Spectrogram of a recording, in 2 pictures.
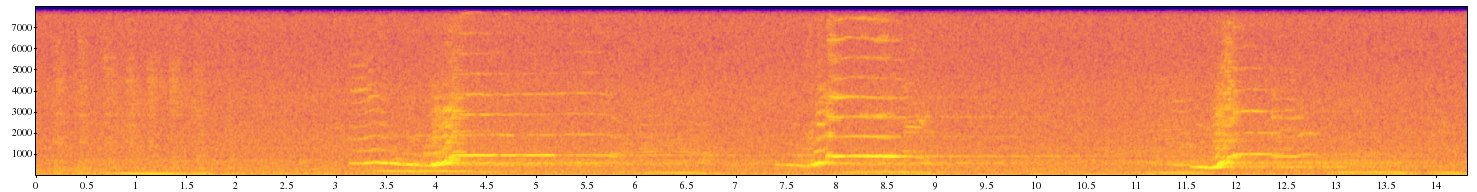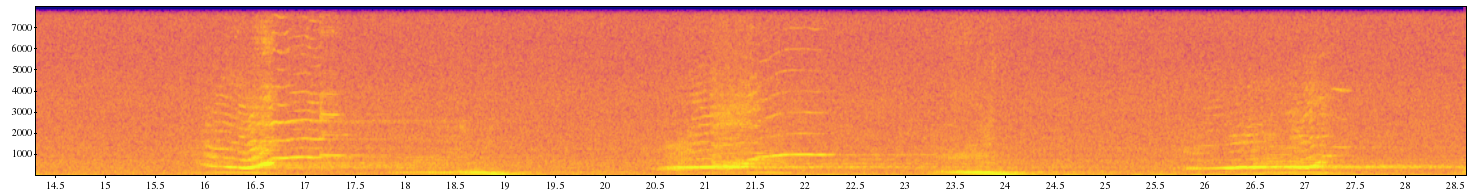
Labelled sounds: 3.2	5.6	humpback whale, 0.80 to 7.8 kHz
7.8	8.7	humpback whale, 0.80 to 7.6 kHz
11.8	12.7	humpback whale, 0.80 to 5.2 kHz
16.0	18.5	humpback whale, 0.80 to 6.9 kHz
20.8	22.3	humpback whale, 0.80 to 7.1 kHz
26.2	27.5	humpback whale, 0.80 to 4.2 kHz

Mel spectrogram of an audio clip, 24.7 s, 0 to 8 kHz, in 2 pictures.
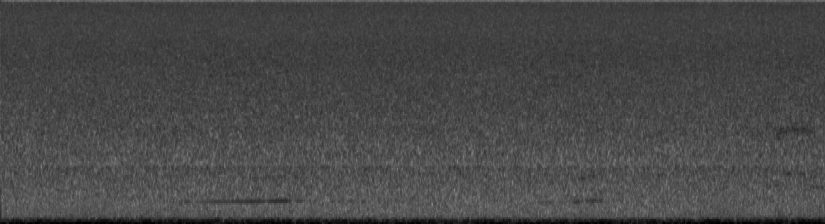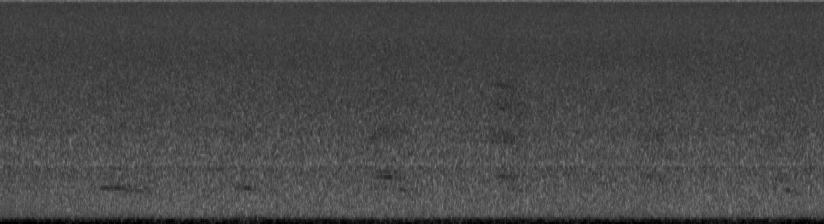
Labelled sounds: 19.7	20.1	humpback whale, 2.3 to 2.5 kHz

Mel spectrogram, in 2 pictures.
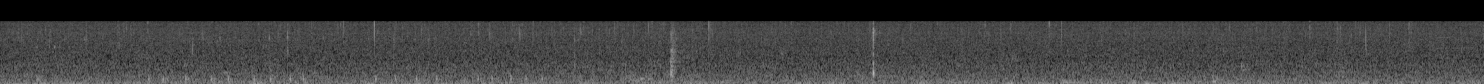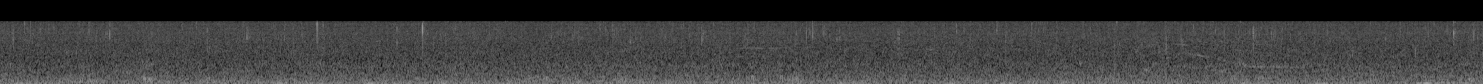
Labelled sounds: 22.2	22.5	killer whale, 2.0 to 2.1 kHz
27.2	27.5	killer whale, Bigg's (transient), 0.78 to 1.0 kHz

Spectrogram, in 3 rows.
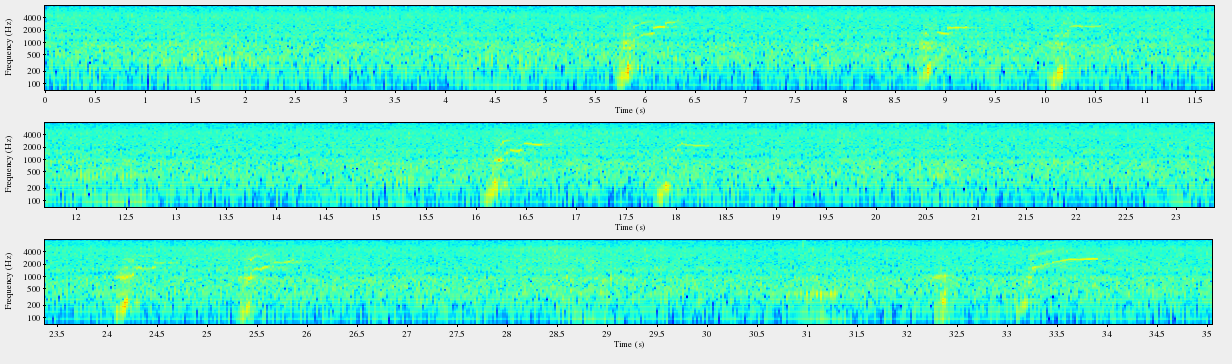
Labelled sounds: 9.0	9.3	humpback whale, 2.1 to 2.5 kHz
10.2	10.6	humpback whale, 2.4 to 2.7 kHz
16.4	16.7	humpback whale, 2.2 to 2.5 kHz
18.0	18.4	humpback whale, 2.1 to 2.5 kHz
24.2	24.7	humpback whale, 1.5 to 2.2 kHz
25.6	25.9	humpback whale, 2.1 to 2.6 kHz
33.2	33.9	humpback whale, 1.4 to 4.2 kHz

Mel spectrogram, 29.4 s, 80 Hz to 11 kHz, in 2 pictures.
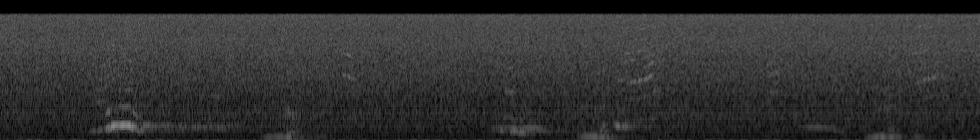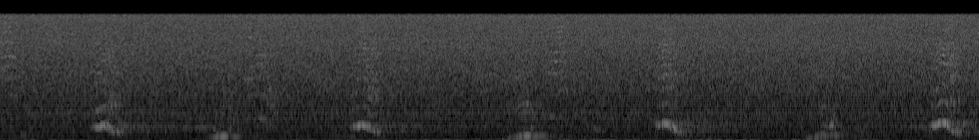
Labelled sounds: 1.6	2.0	humpback whale, 0.80 to 0.93 kHz
9.4	9.9	humpback whale, 1.0 to 1.9 kHz
13.7	14.1	humpback whale, 1.5 to 1.8 kHz
14.7	15.0	humpback whale, 2.7 to 2.9 kHz
16.1	16.5	humpback whale, 0.80 to 0.99 kHz
22.4	22.7	humpback whale, 0.80 to 0.99 kHz

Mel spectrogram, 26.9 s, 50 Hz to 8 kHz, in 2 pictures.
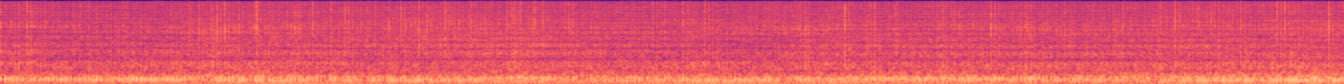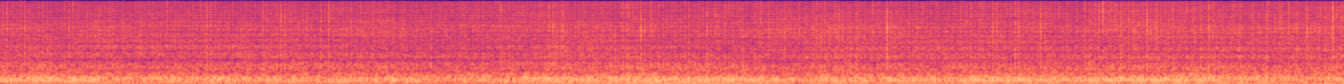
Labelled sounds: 20.0	20.3	vessel noise, 5.5 to 5.8 kHz

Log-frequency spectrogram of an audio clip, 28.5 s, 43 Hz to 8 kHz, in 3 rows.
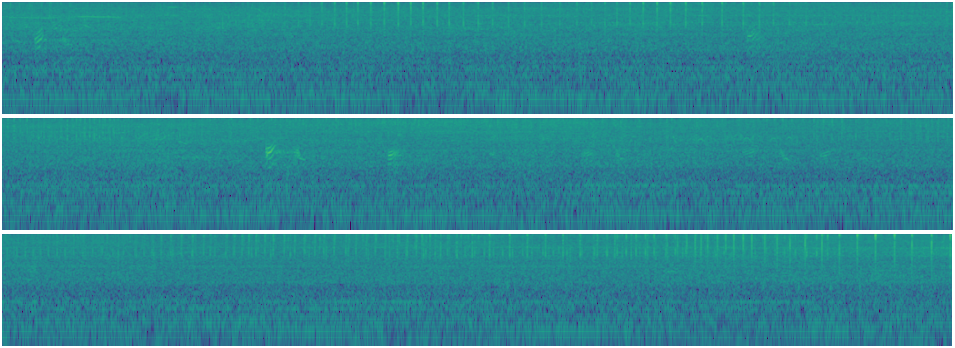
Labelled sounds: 0.7	1.1	killer whale, southern resident, 3.9 to 4.0 kHz

